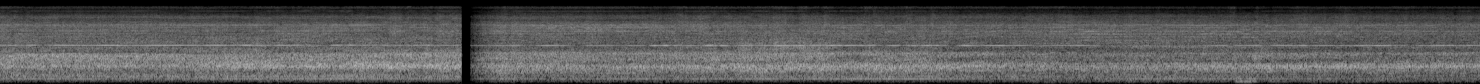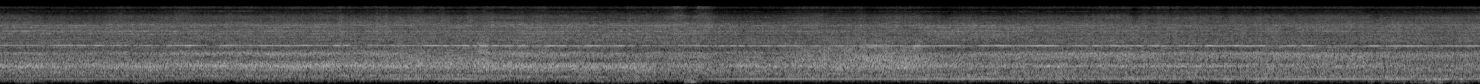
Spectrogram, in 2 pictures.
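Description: Handheld air blower running steadily with a high whine, blowing cobwebs and dust out of the wire mesh of a poultry shed. The sound cuts out for a moment about five seconds in.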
